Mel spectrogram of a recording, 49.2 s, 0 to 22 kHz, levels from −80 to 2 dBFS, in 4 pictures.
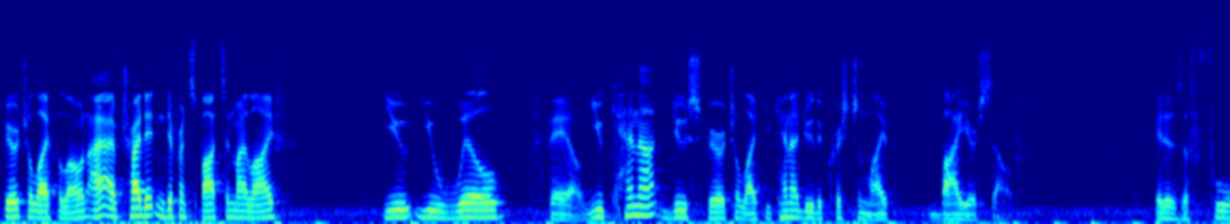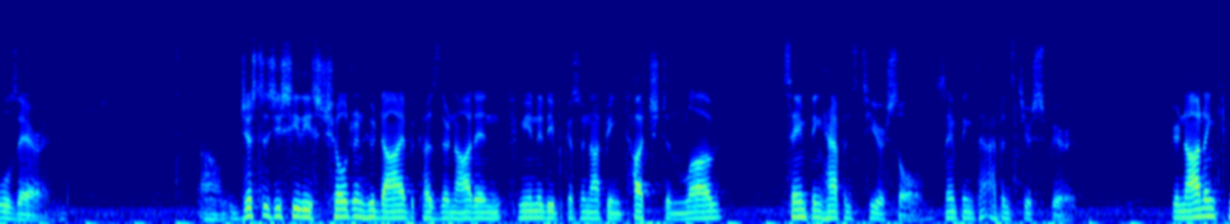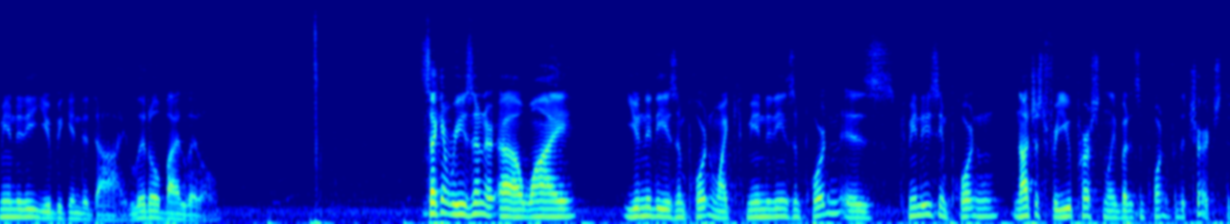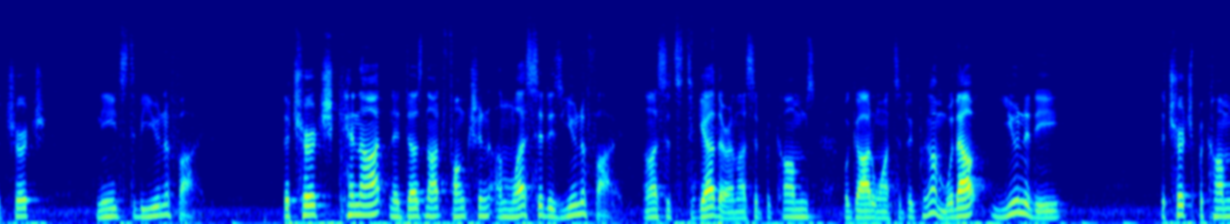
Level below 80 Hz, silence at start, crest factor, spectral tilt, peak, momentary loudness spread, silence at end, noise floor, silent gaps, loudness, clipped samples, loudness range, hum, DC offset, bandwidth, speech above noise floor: -64 dBFS; 0 s; 24 dB; -6 dB/octave; -16 dBFS; 15 LU; 0 s; -65 dBFS; none; -40 LUFS; under 0.1%; 11 LU; 60 Hz at -70 dBFS; under 0.1%; 18 kHz; 26 dB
